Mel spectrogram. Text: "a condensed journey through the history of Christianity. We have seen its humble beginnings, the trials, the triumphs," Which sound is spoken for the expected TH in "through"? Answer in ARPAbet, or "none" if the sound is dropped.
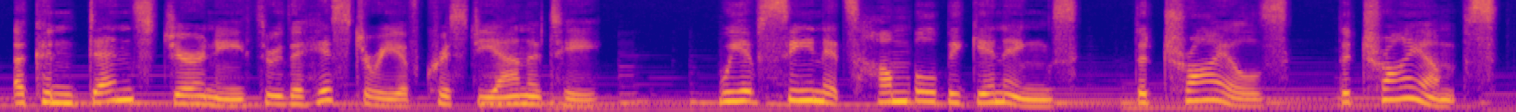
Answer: TH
